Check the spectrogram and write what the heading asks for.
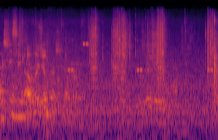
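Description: Camera shutters clicking several times with a few short beeps, as photos are taken of a posed group, over low murmured talk.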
